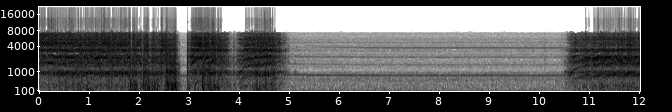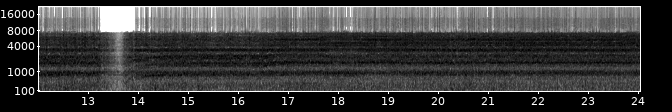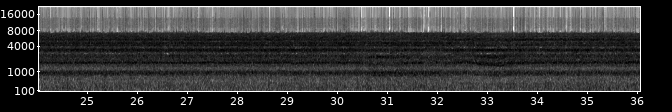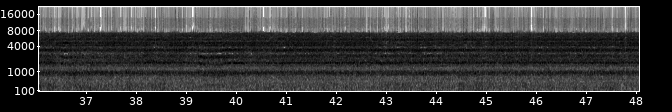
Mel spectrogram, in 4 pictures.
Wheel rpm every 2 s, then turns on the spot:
200, 150, 60, 0, 0, 130, 160, 190, 220, 230, 230, 230, 230, 230, 230, 220, 230, 230, 230, 230, 230, 230, 230, 230.
none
